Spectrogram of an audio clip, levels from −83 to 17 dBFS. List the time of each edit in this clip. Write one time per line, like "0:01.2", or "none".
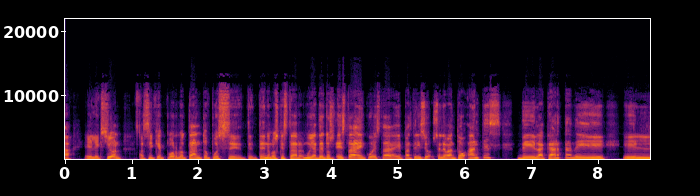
0:03.6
